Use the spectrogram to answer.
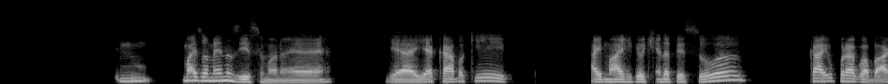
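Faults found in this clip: Short concealed packet loss, 6.53 to 6.57 s. Jitter buffer/decoder: about 20 ms of audio arrived too late, which fits a single lost packet. Concealment extended the preceding speech to cover the gap, then crossfaded back, leaving a brief smear or wobble in the speech.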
